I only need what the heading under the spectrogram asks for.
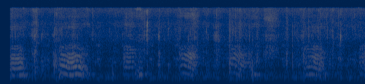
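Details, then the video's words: American Akita puppies, indoors with their mother Abby caring for the litter; high whining whimpers rising and falling in arched sweeps, several overlapping in short bursts over a faint background hum. "American Akita puppies"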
